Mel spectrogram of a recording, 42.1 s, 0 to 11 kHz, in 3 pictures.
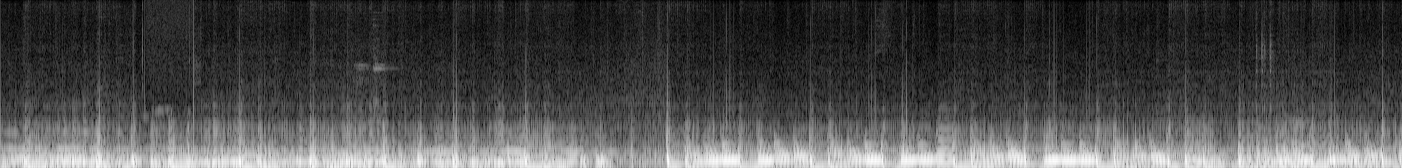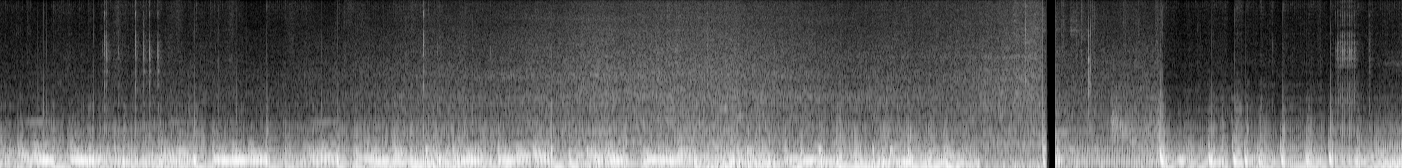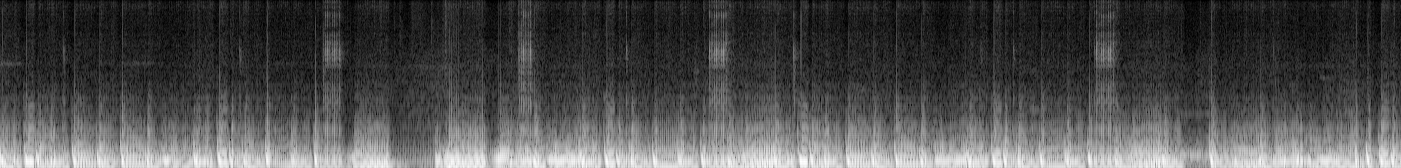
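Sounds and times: bass-heavy electronic music: 0:00.0 - 0:42.0
hissing build-up: 0:14.9 - 0:24.5.

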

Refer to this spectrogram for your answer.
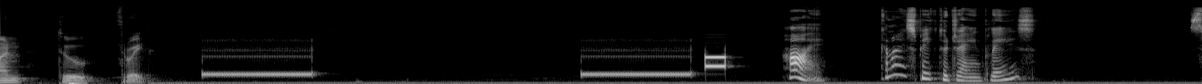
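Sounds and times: telephone ringback tone: 0:02.0 - 0:03.2, 0:05.8 - 0:07.3.

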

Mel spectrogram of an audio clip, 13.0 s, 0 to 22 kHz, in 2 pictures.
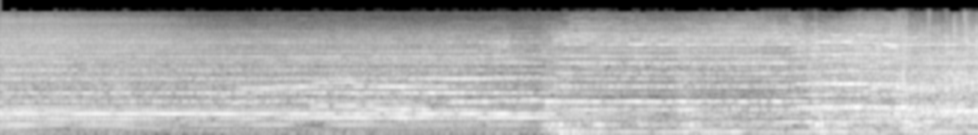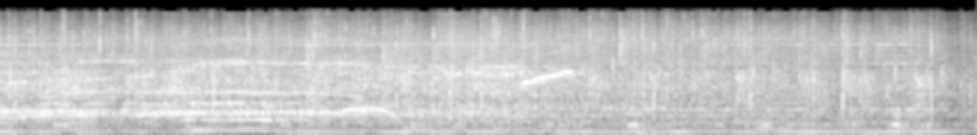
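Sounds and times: rock band and string orchestra: 0:00.0 - 0:13.0
audience applauding and cheering: 0:05.2 - 0:13.0.

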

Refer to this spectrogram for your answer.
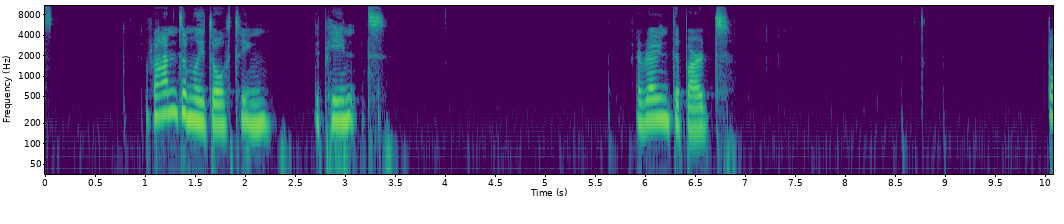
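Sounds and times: faint clicks: 0:03.9 - 0:04.2, 0:08.6 - 0:09.1.

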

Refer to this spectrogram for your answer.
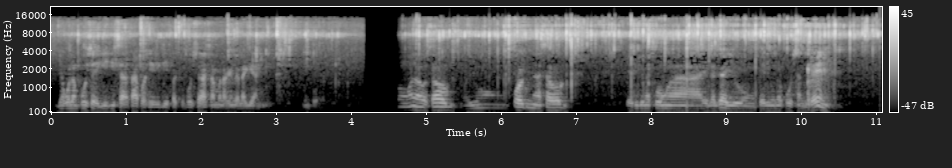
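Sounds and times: meat sizzling in a pan: 0:00.0 - 0:11.0
person talking: 0:04.7 - 0:07.0, 0:07.7 - 0:10.5.

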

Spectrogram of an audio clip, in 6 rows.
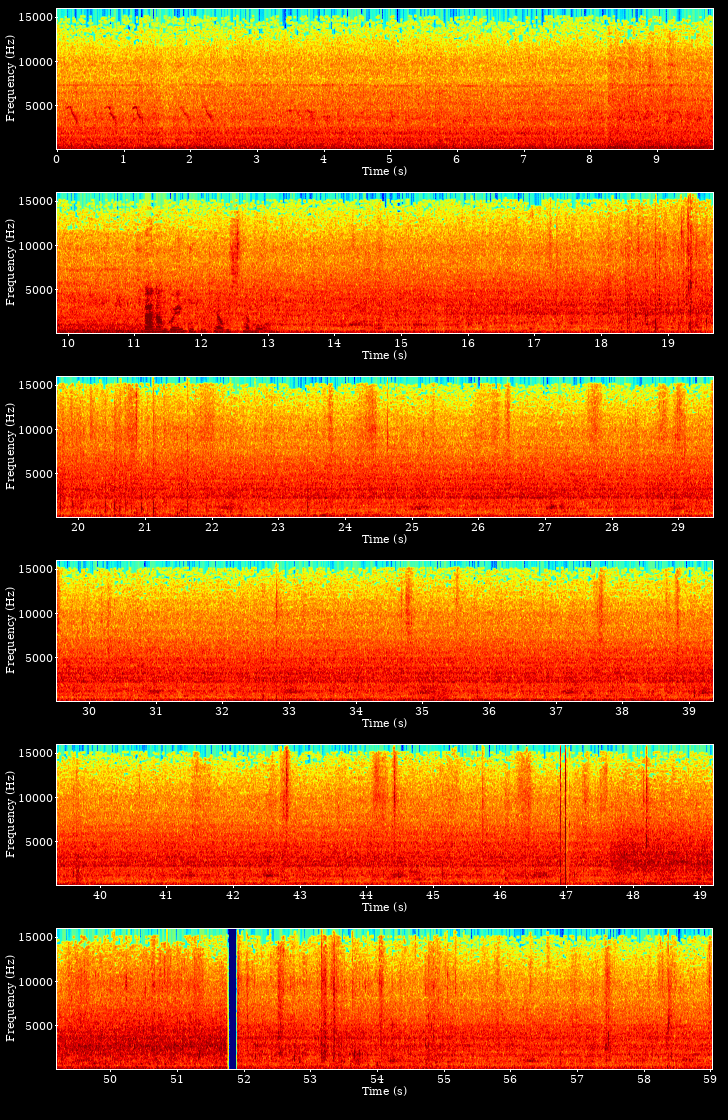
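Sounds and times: low hum: 0:00.0 - 0:19.1
outdoor hiss: 0:06.4 - 0:59.0.

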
